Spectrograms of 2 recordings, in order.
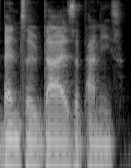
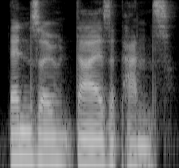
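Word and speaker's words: benzodiazepines: Nonbenzo dazipan non-benzoazipan and then benzoazipanies. Not panies, benzoazipans.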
